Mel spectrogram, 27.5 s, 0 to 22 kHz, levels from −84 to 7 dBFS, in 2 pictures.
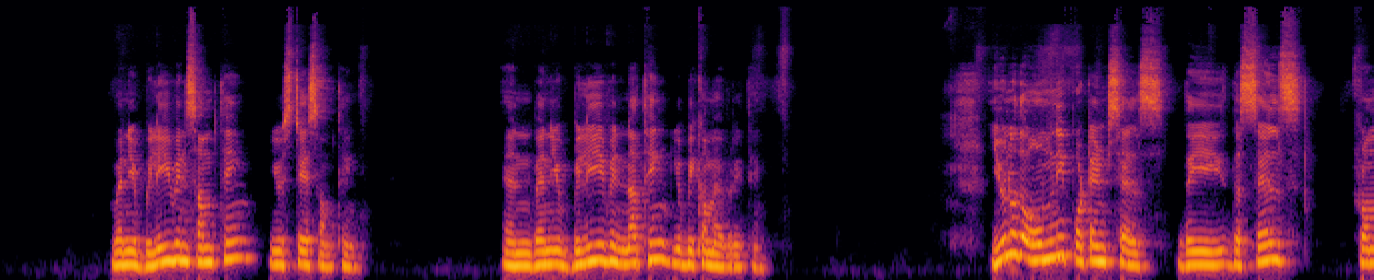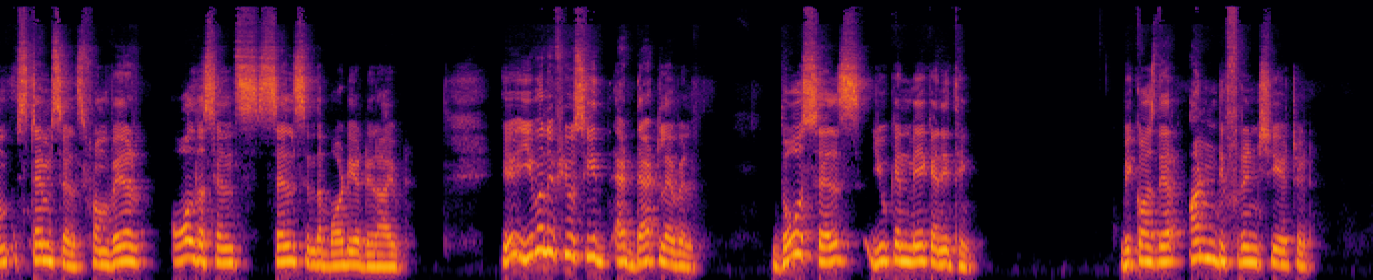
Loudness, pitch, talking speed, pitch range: -14 LUFS, 160 Hz, 120 wpm, 130-190 Hz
